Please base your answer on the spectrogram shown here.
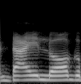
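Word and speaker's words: dialogue: Rule number 19 है pronunciation of GUE, यानी शब्द के अंत में GUE हो तो GUE का उच्चारण ग होता है, ठीक है, ये ध्यान रखना है।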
